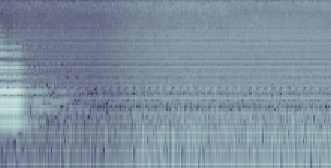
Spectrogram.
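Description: One keyboard chord struck at the start, the closing chord of a karaoke backing track, dying away within about half a second. It gives way to a low steady electrical hum with hiss that grows louder over the next couple of seconds.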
